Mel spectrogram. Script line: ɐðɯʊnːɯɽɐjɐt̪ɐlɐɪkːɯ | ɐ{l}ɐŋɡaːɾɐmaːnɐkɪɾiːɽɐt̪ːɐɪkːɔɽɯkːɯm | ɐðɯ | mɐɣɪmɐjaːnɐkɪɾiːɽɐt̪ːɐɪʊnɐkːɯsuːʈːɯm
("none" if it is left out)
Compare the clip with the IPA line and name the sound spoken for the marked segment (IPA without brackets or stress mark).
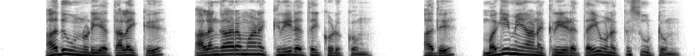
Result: l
